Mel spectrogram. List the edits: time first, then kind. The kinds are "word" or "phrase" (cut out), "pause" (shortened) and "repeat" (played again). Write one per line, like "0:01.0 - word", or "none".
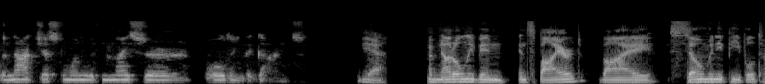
0:02.1 - word
0:04.3 - word
0:05.2 - word
0:06.7 - word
